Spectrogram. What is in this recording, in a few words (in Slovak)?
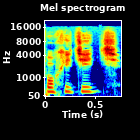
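"pochytiť", Slovak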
